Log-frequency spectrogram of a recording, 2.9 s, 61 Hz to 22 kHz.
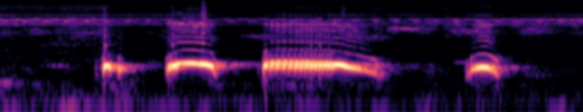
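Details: One full phrase from a caged spotted dove in kuk 1 style: a clipped opening note, an arched coo, a long sustained coo that falls away, then a short final coo.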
